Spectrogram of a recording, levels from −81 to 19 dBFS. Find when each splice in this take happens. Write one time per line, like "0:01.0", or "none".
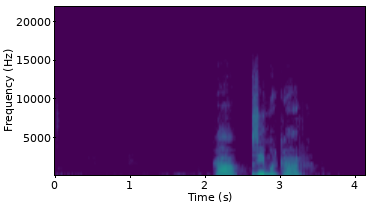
0:02.6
